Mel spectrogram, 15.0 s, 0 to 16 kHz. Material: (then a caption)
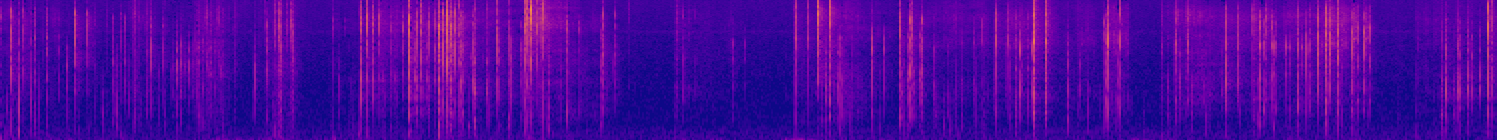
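Plastic, cardboard. A flat pink card-backed hair clip package with a clear plastic front, held in the hand, is scratched and crinkled with fingernails. Dense, bright crackling and scratching comes in bursts, with a near-silent pause around 6 to 8 seconds and a short break near 14 seconds. There is little low end.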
